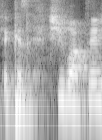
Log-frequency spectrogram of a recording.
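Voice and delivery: usual speaking voice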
